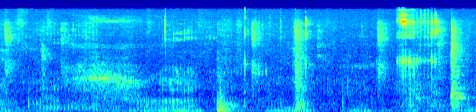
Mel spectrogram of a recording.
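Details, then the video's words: Woody the domestic cat purring: a low, continuous rumbling throb with soft rhythmic pulsing, a few faint clicks and rustles scattered through the quiet background. "Purring Woodcat"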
